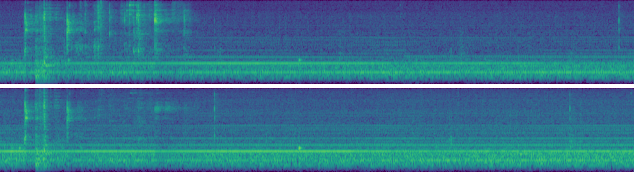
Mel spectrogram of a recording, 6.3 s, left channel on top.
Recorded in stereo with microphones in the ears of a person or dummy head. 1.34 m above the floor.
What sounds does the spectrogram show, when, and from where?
0.2 s keys jangling: 25° right (ahead or behind), 0.7 m; by 1.9 s 80° left, 1.3 m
